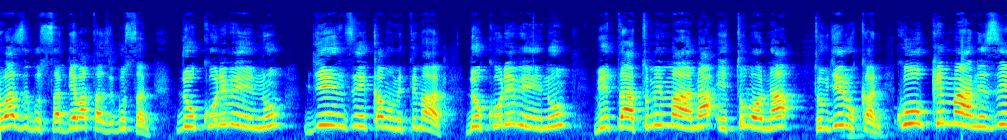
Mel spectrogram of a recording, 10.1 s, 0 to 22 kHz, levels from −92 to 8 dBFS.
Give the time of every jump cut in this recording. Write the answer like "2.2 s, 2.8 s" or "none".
8.9 s

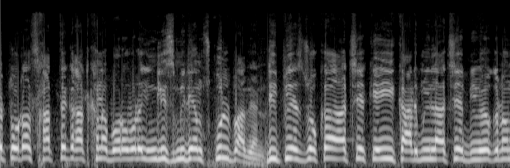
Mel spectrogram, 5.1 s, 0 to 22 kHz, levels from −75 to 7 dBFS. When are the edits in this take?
2.7 s

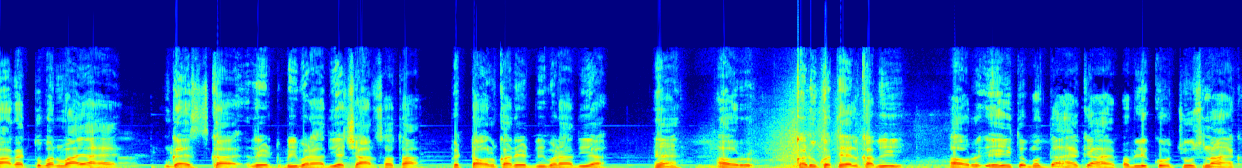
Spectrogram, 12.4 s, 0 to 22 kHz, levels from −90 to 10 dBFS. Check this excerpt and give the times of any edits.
none

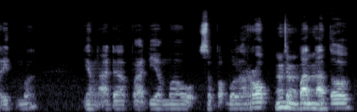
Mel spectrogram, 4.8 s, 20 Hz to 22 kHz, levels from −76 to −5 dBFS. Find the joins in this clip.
none

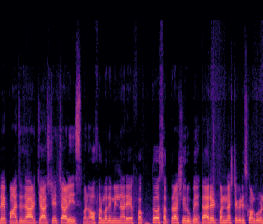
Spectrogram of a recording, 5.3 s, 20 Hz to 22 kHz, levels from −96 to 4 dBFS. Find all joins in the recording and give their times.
4.0 s

